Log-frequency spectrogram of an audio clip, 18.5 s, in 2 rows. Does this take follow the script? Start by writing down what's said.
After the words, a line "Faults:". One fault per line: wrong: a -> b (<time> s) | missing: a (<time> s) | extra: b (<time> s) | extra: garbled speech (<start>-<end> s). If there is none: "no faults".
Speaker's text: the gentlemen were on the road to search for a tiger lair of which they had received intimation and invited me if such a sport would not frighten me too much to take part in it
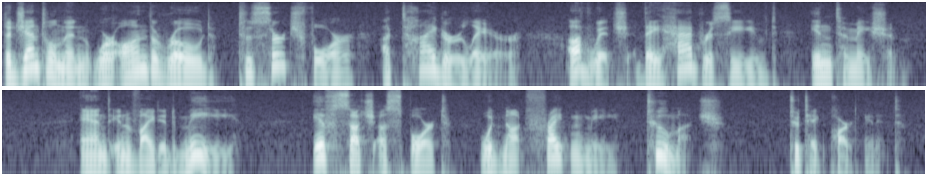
the gentlemen were on the road to search for a tiger lair of which they had received intimation and invited me if such a sport would not frighten me too much to take part in it
Faults:
no faults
